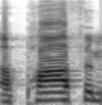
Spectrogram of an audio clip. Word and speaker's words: apothem: who knows but uh but apothem is how I say it like the animal opossum and the apothem is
